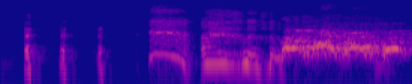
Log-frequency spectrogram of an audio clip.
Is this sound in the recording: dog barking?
yes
